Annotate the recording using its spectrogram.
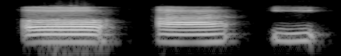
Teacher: वे स्वर जिनके उच्चारण में हमारे होठ वृत्त के समान गोल ना होकर फैले हुए रहते हैं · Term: अ वृताकार स्वर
